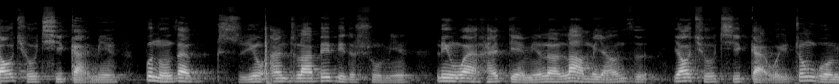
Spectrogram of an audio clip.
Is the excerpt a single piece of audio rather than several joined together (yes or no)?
yes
